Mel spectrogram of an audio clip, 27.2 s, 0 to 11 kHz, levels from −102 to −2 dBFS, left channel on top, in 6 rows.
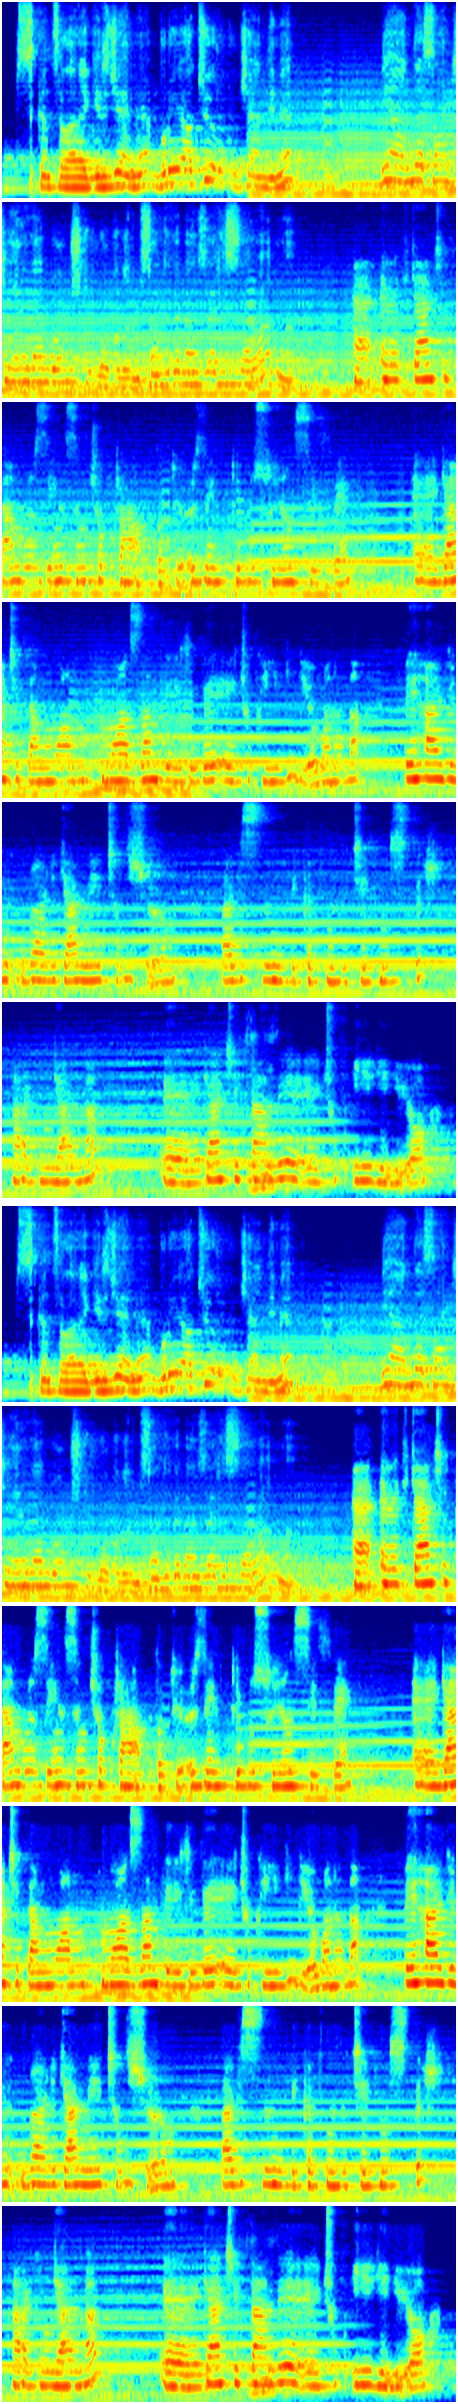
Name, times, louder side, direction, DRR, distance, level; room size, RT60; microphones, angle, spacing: voice 1, 0.2-2.9 3.8-7.5 25.1-25.4, left 1 dB, 20° left, 5 dB, 0.5 m, -28 dB
sound 1, 2.4-15.5, left 1 dB, 70° left, 0.8 m, -36 dB
voice 2, 8.0-12.6 13.2-17.3 17.6-19.9 20.4-22.5 22.8-23.7 24.3-27.1, right 3 dB, 40° right, 18 dB, 0.4 m, -27 dB
Wind instrument woodwind instrument, 11.4-26.3, right 1 dB, 5° right, 1.0 m, -39 dB
sound 2, 16.1-25.1, equal, 60° right, 2.7 m, -46 dB
24.5 x 8.2 x 7.1 m, 2.4 s
head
